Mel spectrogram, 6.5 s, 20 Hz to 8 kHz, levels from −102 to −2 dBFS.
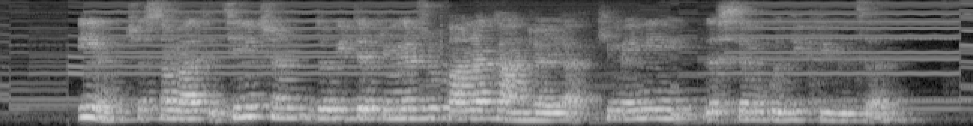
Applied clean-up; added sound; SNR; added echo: none; Keyboard (musical); 17 dB; reverberation time 0.4 s.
